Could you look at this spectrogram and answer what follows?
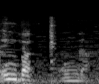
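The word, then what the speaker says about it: Mbaqanga: So Lucky, when did you decide to change from Zulu Mbangwanga, is that how you pronounce it? Mbangwanga.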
